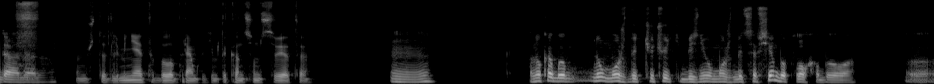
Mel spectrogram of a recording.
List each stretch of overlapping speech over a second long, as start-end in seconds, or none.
none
